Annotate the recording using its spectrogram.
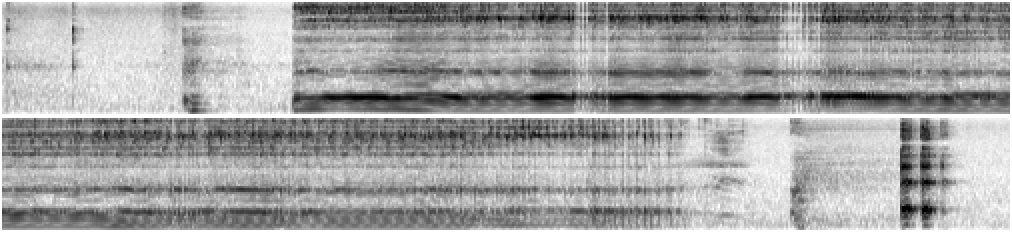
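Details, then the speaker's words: Man burping on purpose for a burp video, just after eating beans: one long, loud, rumbling burp lasting about seven seconds, with quieter sounds before and after. "yo what's up dog me and I gonna make a little burp video here"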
